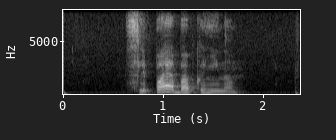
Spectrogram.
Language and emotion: Russian, neutral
